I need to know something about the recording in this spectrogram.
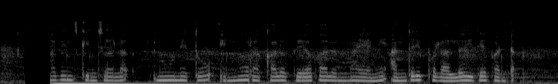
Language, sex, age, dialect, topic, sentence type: Telugu, female, 46-50, Utterandhra, agriculture, statement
